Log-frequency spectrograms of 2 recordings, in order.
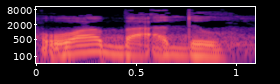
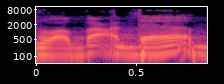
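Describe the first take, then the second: First: The last word ends with a 'u' vowel. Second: The last word ends with an 'a' vowel. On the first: The speaker calls it right. "dibacanya dengan dhammah" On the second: The speaker calls it wrong. "bukan wa ba'da"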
